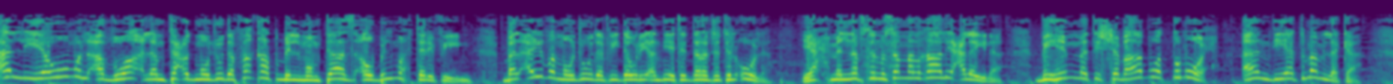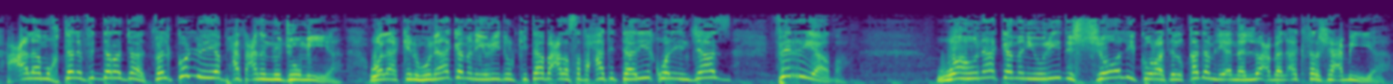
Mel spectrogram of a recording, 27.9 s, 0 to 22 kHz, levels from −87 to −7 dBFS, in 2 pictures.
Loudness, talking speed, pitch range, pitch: -17 LUFS, 120 wpm, 215-280 Hz, 245 Hz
